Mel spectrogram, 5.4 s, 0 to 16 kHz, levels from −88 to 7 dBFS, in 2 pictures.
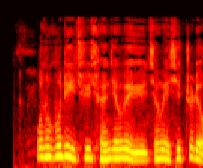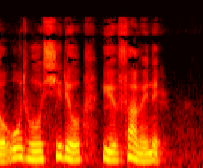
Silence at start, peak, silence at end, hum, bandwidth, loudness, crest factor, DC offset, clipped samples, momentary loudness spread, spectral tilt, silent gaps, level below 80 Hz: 0.5 s; -8 dBFS; 0.55 s; none; 11.5 kHz; -22 LUFS; 14 dB; under 0.1%; under 0.1%; 6 LU; -6 dB/octave; none; -54 dBFS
